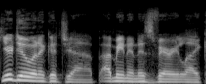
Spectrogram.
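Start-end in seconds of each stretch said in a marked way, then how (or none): 0.0-1.0 offhand, aloof put-on voice. Describing how Batman treats Kyle: offhand Batman impression. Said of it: ""I barely look at you" kinda way".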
